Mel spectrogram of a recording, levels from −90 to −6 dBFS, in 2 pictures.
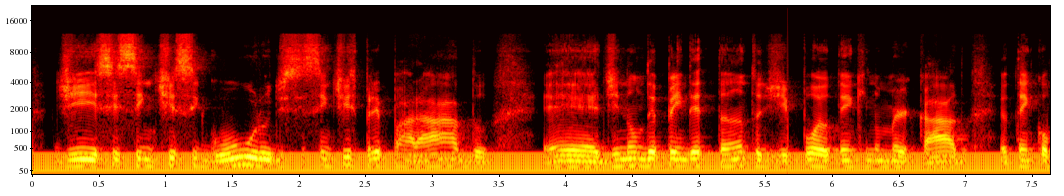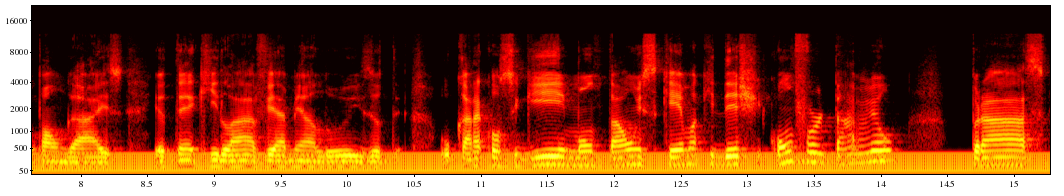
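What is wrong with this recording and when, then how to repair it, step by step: mains hum 60 Hz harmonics 6 −34 dBFS
0:05.66: drop-out 3.1 ms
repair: hum removal 60 Hz, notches 6
repair the gap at 0:05.66, 3.1 ms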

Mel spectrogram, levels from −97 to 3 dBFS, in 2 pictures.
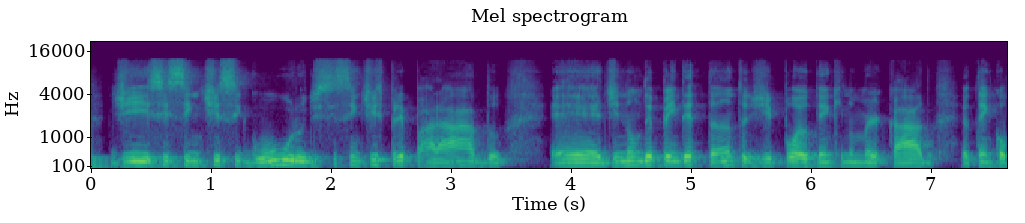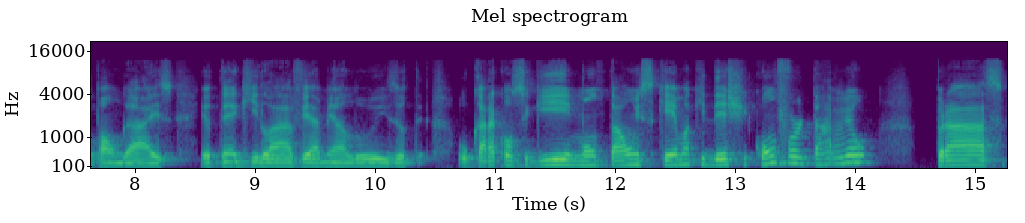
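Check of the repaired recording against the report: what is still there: none of them is left

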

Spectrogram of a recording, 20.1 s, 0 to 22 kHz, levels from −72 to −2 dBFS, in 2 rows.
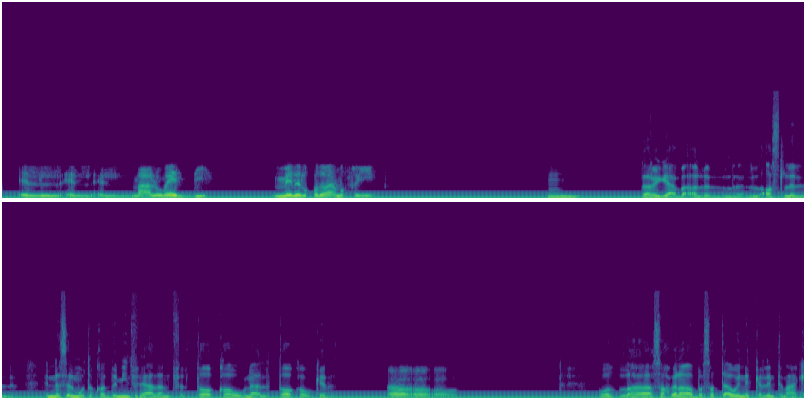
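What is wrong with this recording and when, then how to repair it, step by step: mains buzz 60 Hz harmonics 13 −30 dBFS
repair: hum removal 60 Hz, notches 13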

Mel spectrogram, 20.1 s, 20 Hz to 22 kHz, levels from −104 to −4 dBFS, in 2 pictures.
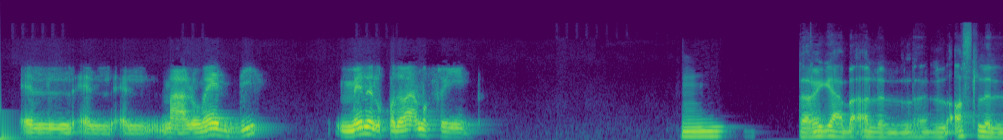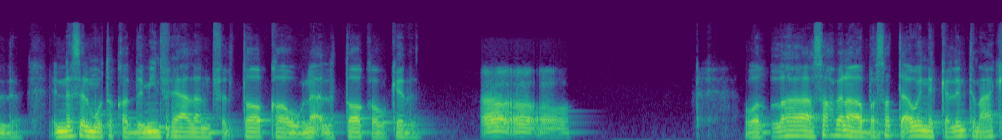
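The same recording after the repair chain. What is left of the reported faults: none of them is left

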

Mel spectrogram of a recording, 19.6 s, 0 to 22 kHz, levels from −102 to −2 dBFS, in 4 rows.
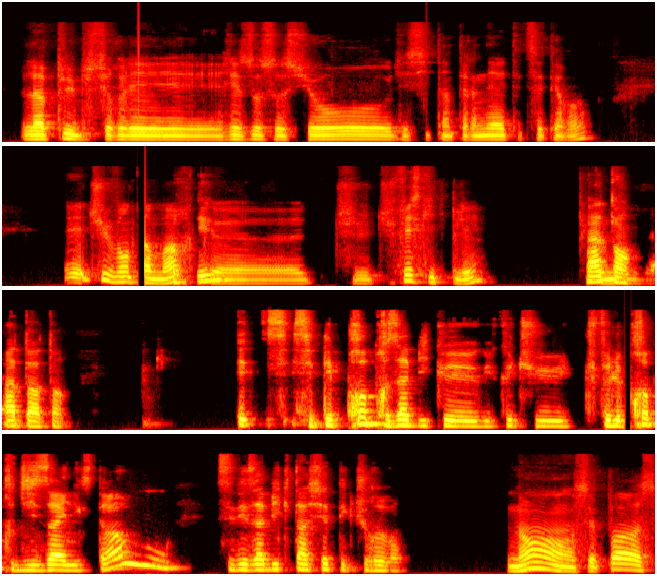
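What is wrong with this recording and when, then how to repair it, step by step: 0:01.02: click −14 dBFS
0:03.18: click −31 dBFS
0:05.91–0:05.97: drop-out 57 ms
0:14.46–0:14.51: drop-out 49 ms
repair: click removal
repair the gap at 0:05.91, 57 ms
repair the gap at 0:14.46, 49 ms

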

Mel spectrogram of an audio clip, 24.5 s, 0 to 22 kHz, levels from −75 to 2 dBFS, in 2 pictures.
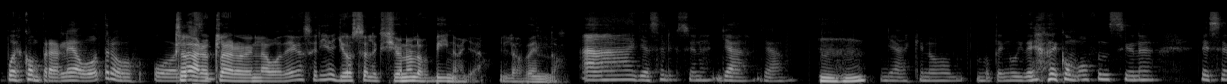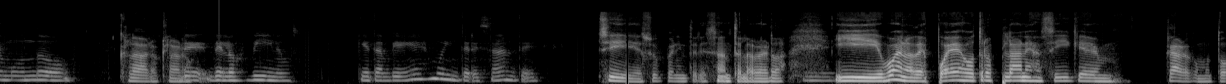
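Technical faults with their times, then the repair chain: surface crackle 22 per second −36 dBFS
0:14.46: click −14 dBFS
0:18.53–0:18.56: drop-out 26 ms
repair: click removal
repair the gap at 0:18.53, 26 ms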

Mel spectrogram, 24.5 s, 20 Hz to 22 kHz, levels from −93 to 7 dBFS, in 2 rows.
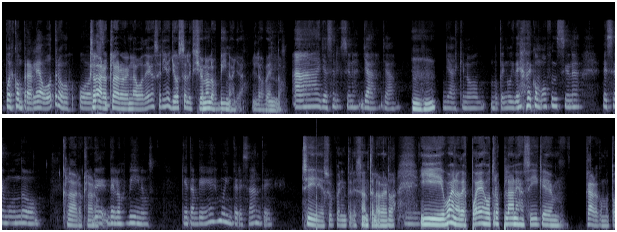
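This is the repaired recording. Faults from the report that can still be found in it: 0:14.46: click

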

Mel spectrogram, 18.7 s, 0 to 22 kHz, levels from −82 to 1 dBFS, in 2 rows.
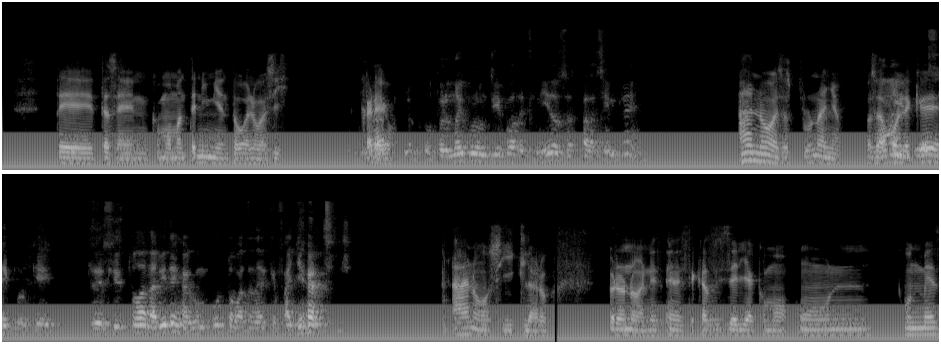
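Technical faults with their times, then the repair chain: mains buzz 60 Hz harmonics 13 −36 dBFS
0:14.89–0:14.92: drop-out 29 ms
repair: hum removal 60 Hz, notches 13
repair the gap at 0:14.89, 29 ms

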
